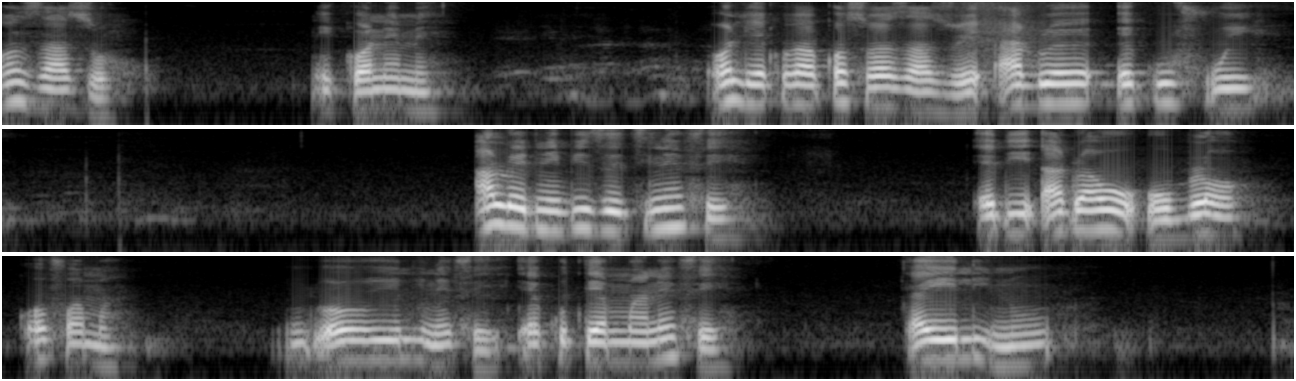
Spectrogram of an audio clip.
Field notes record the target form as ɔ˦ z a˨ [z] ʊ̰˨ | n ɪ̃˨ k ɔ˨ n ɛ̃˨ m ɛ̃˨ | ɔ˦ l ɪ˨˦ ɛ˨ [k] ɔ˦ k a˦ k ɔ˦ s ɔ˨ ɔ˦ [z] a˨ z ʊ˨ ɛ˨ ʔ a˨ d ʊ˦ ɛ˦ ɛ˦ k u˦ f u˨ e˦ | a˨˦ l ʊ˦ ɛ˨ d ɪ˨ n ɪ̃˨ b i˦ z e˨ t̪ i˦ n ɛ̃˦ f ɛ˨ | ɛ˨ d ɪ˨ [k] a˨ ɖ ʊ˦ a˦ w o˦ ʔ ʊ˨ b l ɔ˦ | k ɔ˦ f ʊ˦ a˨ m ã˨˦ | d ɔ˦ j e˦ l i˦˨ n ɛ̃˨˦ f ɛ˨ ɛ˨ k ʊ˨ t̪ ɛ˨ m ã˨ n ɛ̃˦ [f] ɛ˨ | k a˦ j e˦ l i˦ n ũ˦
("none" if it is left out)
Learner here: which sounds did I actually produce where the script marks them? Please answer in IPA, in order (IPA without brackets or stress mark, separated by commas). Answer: z, k, z, ʔ, f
